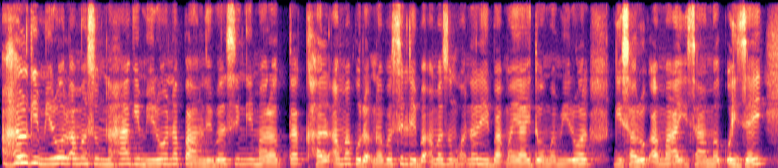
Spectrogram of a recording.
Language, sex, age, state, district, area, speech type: Manipuri, female, 18-30, Manipur, Thoubal, rural, spontaneous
